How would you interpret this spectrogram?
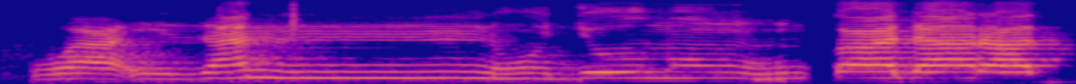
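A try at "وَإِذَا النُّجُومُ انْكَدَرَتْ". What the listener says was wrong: Itunya kurang panjang. Wa izan, zannya dilamain karena nun. Nanti nunnya hidup lagi. Wa izan nujumu kadarat. Nunnya tasdid. Mungkadarat.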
